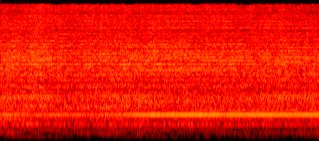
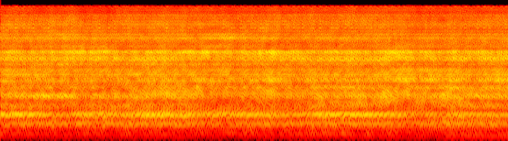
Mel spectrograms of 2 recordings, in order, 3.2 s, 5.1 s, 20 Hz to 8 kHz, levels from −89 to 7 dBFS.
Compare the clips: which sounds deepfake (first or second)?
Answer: second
